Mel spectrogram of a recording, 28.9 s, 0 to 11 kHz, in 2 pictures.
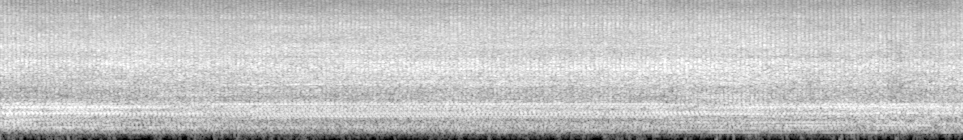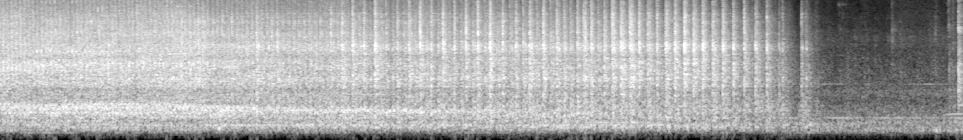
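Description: Flapping-wing mechanism running, its plastic wings beating rapidly with a dense mechanical rattle. In the last third the sound becomes a fast, evenly pulsing beat, then falls away sharply about 26 seconds in.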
